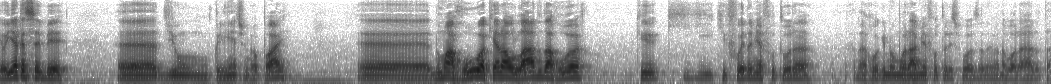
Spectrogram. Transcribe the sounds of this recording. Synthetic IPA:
ewiɐʁesebe | ɛd͡ʒɪũkliẽt͡ʃɪʊmewpaj | ɛ | nũmɐʁuɐkɪɛɾɐawlad̪ʊd̪ɐɦuɐ | kɪk | kɪfojd̪ɐmĩɲɐfut̪uɾɐ | d̪ɐɦuɐkɪmewmoɾaɐmĩɲɐfut̪uɾɐispozɐnɛnamoɾad̪ɐt̪a̰w

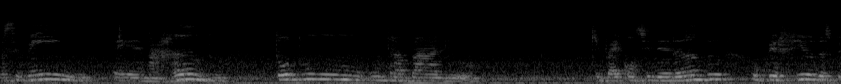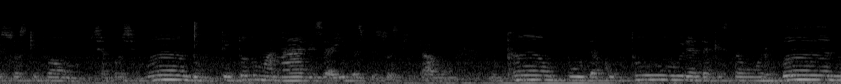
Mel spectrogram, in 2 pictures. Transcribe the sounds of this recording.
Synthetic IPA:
vosevẽj̃ | ɛnahɐ̃nd̪ʊ | t̪od̪ʊũũt̪ɾabaʎʊ | kɪvajkõsid̪eɾɐ̃nd̪ʊ | ʊpeɾfiwd̪ɐspesoɐskɪvɐ̃w̃sɪapɾosimɐ̃nd̪ʊt̪ẽj̃t̪od̪ɐũmɐanalizɪaid̪ɐspesoɐskɪ̥t̪avɐ̃w̃ | nʊkɐ̃mpʊd̪ɐkuwt̪uɾɐd̪ɐkest̪ɐ̃w̃uɾbɐ̃nɐ

